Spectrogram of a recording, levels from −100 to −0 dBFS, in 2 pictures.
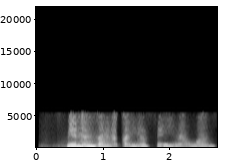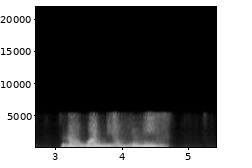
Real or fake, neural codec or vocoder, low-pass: fake; codec, 44.1 kHz, 0.9 kbps, DAC; 5.4 kHz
